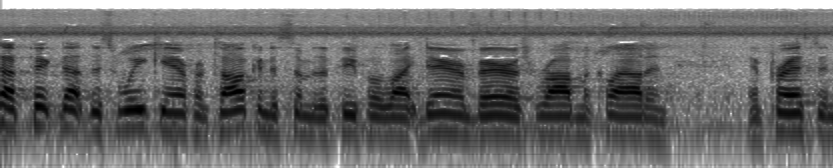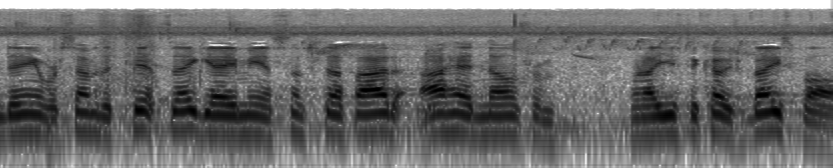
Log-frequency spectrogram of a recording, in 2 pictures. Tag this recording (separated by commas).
Speech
